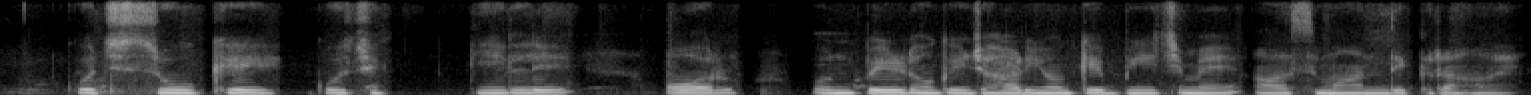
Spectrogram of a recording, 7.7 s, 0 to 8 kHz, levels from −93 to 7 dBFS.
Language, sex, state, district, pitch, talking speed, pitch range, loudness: Hindi, female, Jharkhand, Sahebganj, 230 Hz, 125 wpm, 220-235 Hz, -27 LUFS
